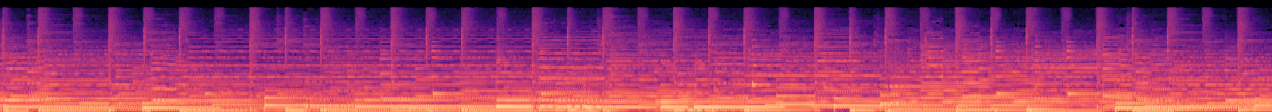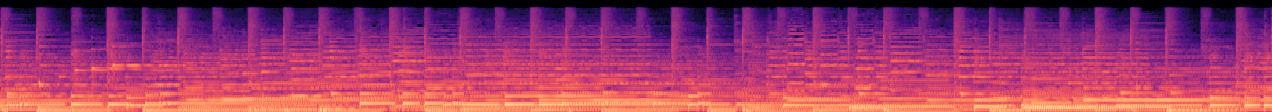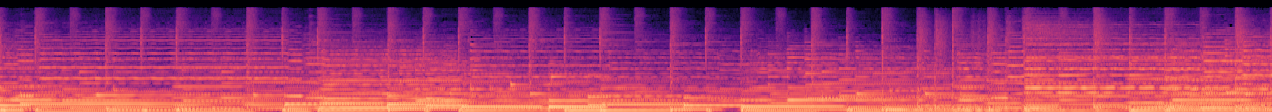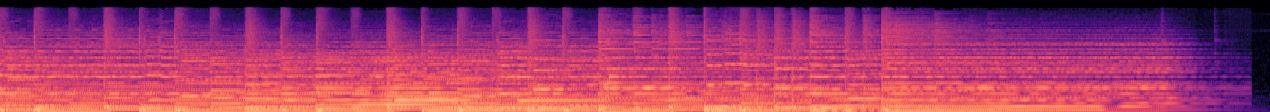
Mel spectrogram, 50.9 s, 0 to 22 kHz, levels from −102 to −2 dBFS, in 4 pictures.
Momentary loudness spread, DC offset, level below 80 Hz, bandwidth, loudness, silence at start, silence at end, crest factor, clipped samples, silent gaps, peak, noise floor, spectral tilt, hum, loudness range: 5 LU; under 0.1%; -28 dBFS; 16 kHz; -20 LUFS; 0 s; 0.8 s; 14 dB; under 0.1%; none; -4 dBFS; -58 dBFS; -7 dB/octave; none; 3 LU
